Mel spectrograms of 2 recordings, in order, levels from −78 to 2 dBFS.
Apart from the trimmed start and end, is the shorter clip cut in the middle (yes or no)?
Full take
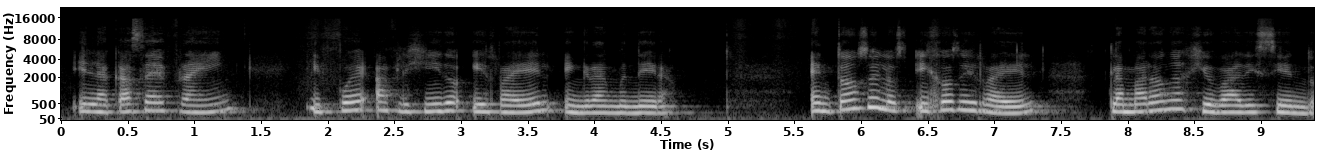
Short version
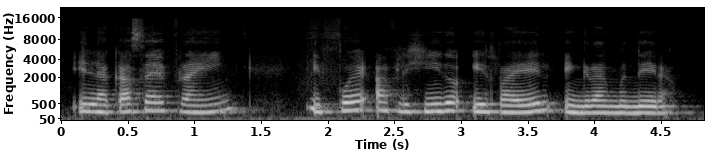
no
